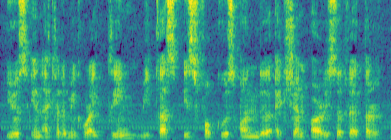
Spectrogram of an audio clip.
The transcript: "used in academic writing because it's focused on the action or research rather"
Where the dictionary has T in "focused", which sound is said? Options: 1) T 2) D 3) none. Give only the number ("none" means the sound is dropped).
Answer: 3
